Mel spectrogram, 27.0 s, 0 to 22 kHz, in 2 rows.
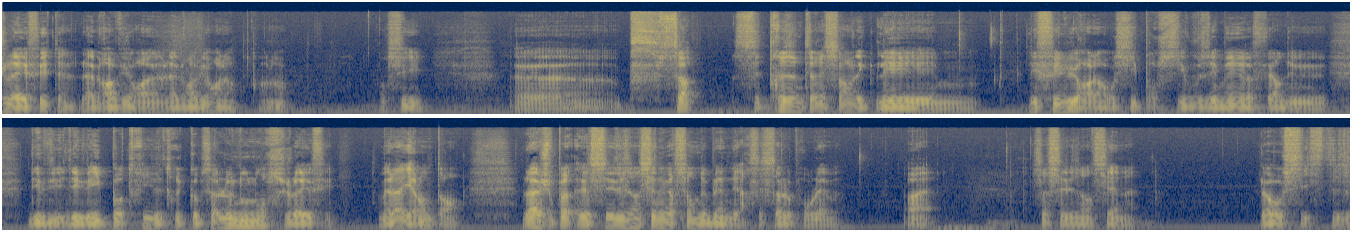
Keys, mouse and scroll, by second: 2.6-3.5 scroll down 3, 4.9-6.4 scroll down 4, 6.4-7.4 scroll up 1, 7.9-9.1 scroll up 3, 12.4-13.5 scroll down 1, 14.4-15.8 scroll down 2, 22.5-23.6 scroll down 2, 23.6-25.3 scroll up 6.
